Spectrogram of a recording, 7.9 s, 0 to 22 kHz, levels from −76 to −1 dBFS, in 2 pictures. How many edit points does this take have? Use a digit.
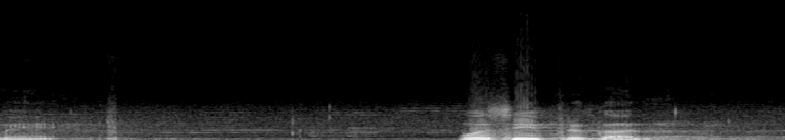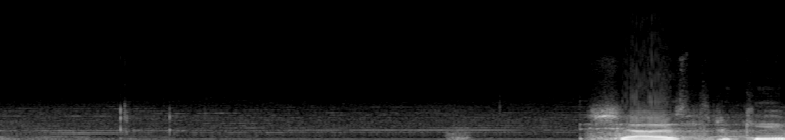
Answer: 1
